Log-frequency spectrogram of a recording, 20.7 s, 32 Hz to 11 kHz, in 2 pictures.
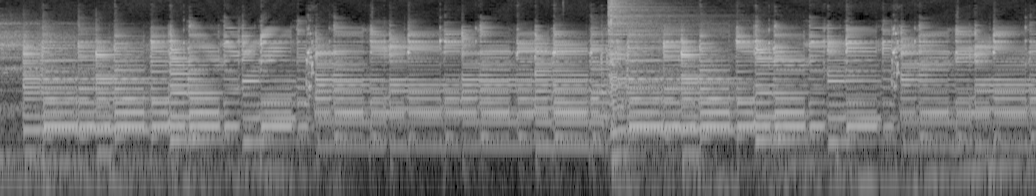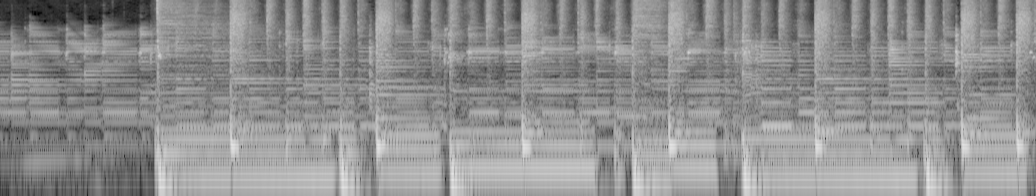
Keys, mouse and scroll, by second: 0.8 Tab, 11.6 space, 11.7 double click, 14.6 ctrl+0, 16.3 Tab, 18.9 ctrl+s.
